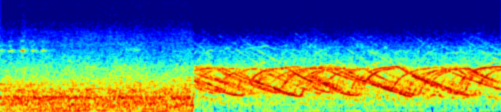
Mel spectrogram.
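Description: A steady rush of noise, then, about two seconds in, several police car sirens start up together. They wail over one another, their pitch sweeping up and down over and over.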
